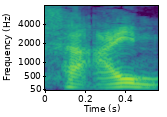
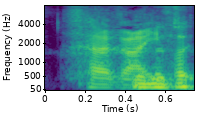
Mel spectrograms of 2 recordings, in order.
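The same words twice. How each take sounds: First: The R sound is left out of the word. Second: The R sound is clearly pronounced in the word. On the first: "die sagen, das heißt Verein" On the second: "wenn da ein R ist, dann spreche ich das aus"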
